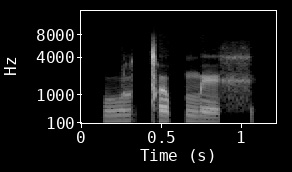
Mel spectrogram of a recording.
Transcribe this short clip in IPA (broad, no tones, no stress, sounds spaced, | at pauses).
u l ǀ ə p ŋ͡m e x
